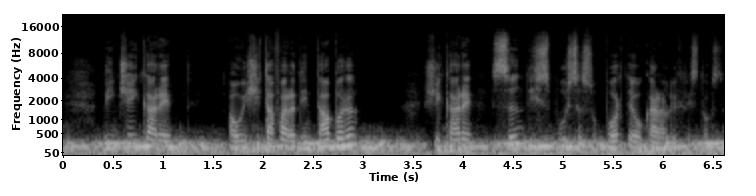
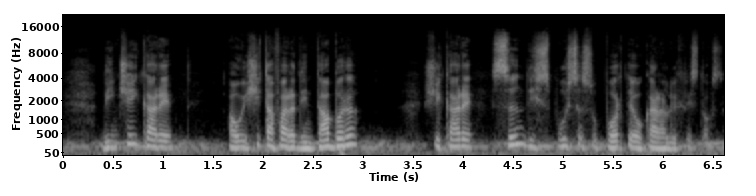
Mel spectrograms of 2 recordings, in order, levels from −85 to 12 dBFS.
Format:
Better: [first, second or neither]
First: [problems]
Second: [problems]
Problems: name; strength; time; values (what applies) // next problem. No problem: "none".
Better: second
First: low rumble; loud; throughout; 4 dB below the speech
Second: low rumble; faint; throughout; 20 dB below the speech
